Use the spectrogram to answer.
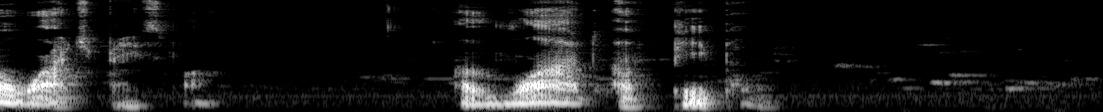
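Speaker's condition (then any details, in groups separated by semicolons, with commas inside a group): Multiple sclerosis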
